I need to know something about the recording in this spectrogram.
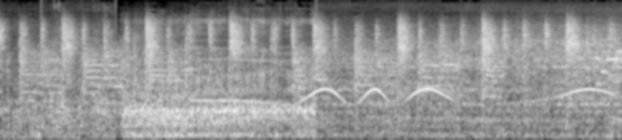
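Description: Background music with a steady beat; about halfway through, a wavering synth line comes in with repeated rising-and-falling pitch swoops.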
